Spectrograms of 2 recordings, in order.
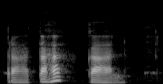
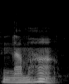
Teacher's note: जो विसर्ग का उच्चारण होता है ये हा की तरह होता है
